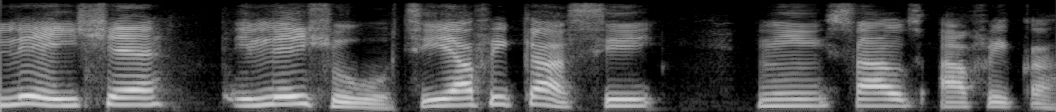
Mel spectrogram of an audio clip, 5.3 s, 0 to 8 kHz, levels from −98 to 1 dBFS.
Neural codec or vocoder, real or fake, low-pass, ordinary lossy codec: codec, 44.1 kHz, 3.4 kbps, Pupu-Codec; fake; 7.2 kHz; none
